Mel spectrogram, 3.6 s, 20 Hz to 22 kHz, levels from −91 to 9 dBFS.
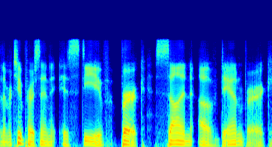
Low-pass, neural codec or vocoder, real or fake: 7.2 kHz; codec, 16 kHz, 0.7 kbps, FocalCodec; fake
